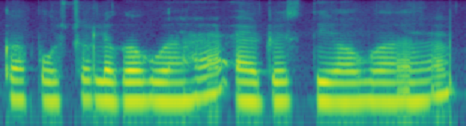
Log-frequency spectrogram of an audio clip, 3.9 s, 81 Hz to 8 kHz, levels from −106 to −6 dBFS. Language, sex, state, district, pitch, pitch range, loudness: Hindi, male, Odisha, Nuapada, 205 Hz, 200-215 Hz, -17 LUFS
